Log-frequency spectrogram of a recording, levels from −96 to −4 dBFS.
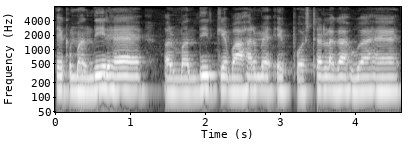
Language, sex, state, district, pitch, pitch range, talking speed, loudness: Hindi, male, Jharkhand, Deoghar, 135 Hz, 130-140 Hz, 170 wpm, -14 LUFS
